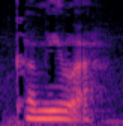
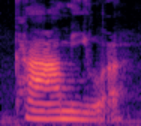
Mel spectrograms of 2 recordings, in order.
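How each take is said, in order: First: The first vowel is a weak schwa. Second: The first vowel is a full vowel. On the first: The speaker calls it right. "So that's another schwa sound" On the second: The speaker calls it wrong. "We don't say really Camila"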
